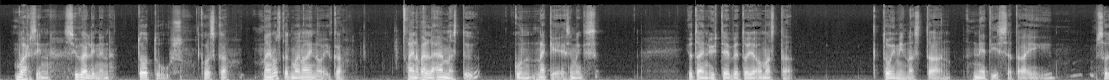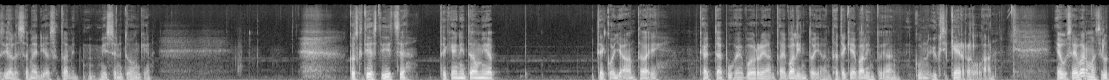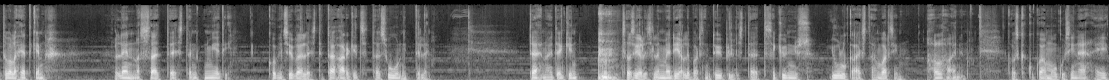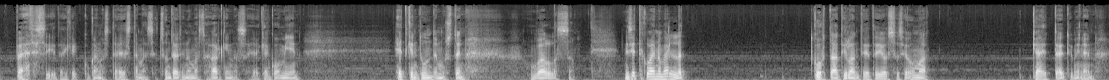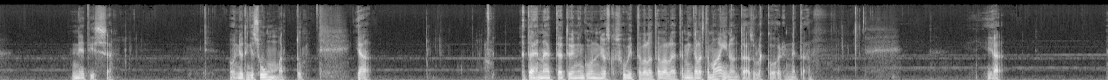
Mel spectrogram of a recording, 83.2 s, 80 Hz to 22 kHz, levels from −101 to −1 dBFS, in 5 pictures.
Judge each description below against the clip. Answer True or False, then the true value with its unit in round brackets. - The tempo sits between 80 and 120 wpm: True (95 wpm)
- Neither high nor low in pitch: False (100 Hz)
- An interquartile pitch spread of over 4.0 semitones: True (5.5 semitones)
